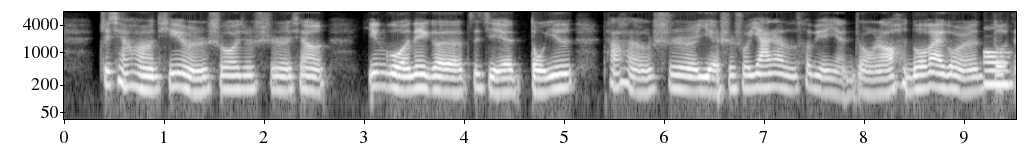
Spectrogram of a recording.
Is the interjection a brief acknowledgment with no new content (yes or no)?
yes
